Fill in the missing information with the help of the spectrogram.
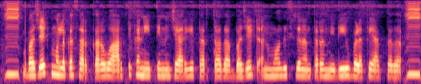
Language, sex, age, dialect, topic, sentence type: Kannada, female, 25-30, Central, banking, statement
